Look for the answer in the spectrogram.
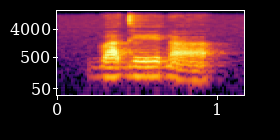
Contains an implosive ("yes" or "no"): yes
